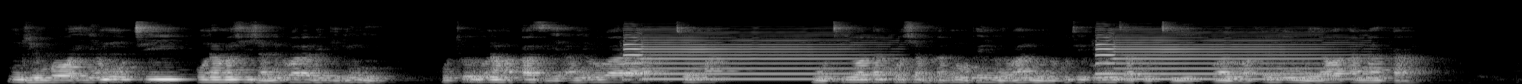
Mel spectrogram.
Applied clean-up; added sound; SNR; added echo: none; Wind instrument, woodwind instrument; 4 dB; reverberation time 0.7 s.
